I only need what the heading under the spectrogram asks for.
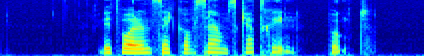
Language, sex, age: Swedish, female, 25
